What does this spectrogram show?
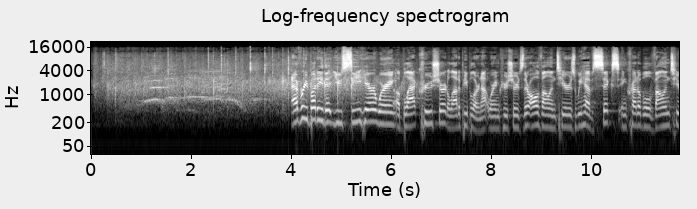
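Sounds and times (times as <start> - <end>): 
audience applause for festival crew: 0.0 - 6.6
speech: 4.0 - 11.7.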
